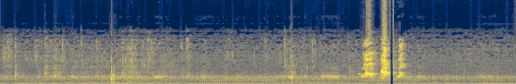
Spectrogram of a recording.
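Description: A dog giving a few short, high-pitched cries about five and a half seconds in, over a steady low hum.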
